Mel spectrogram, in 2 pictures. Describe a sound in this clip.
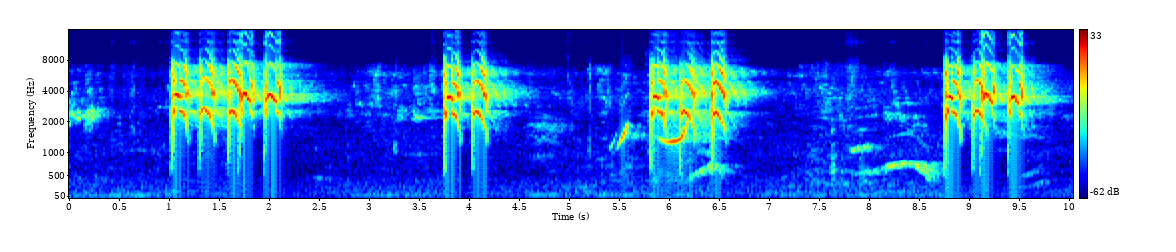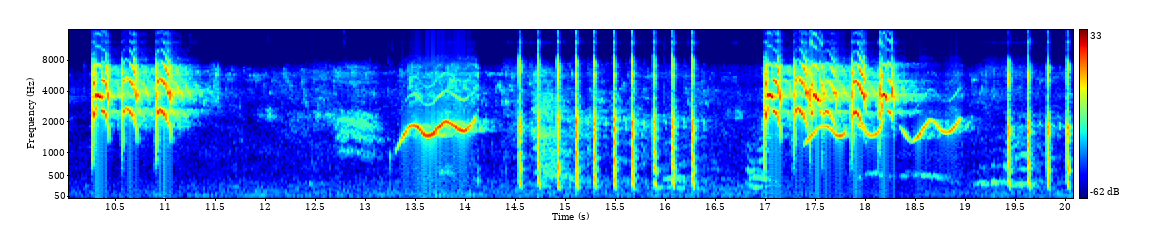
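Parakeets screech in sharp bursts close by.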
